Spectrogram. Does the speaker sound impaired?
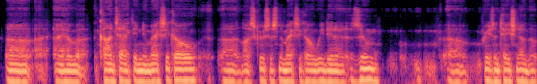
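Yes: Parkinson's disease; right-side weakness at onset, diagnosed by neurologist, confirmed by second opinion, heavy weightlifting slows progression; about 6 years since diagnosis, low medication first 3 years, more as symptoms worsen.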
